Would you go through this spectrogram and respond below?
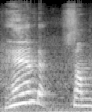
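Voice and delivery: Handsome slowly, with a gap after hand; split into syllables. Shown as a demonstration. Teacher showing it divides in two, split into syllables. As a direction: break handsome into two drawn-out beats. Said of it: "दो syllable".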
